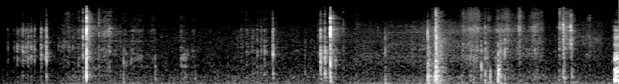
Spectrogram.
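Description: Scissors snip the corners off a paper pocket for a handmade scrapbook album. Several crisp, separate cuts come about a second apart, close by and fairly quiet.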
